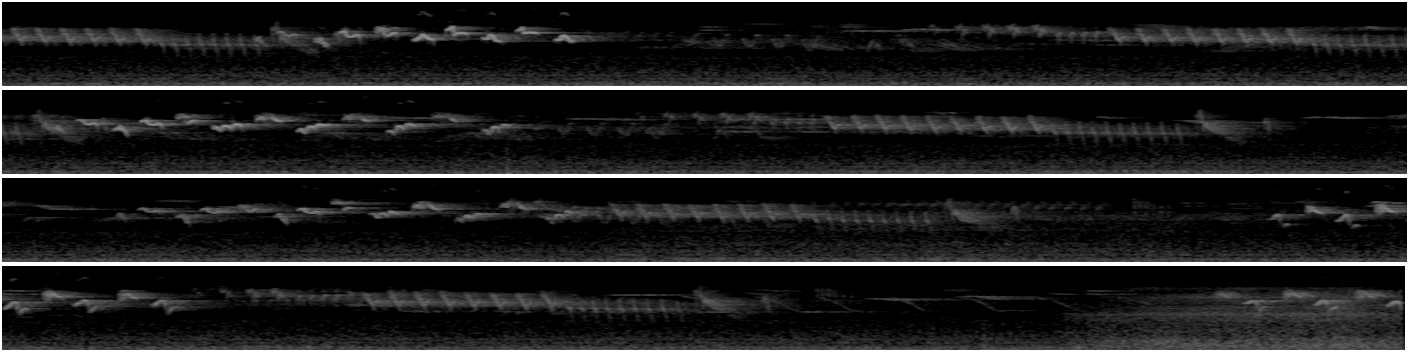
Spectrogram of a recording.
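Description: Faint birds chirping: bursts of quick, high chirps and trills every few seconds, over a low steady hum.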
